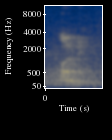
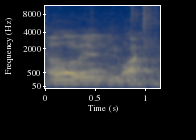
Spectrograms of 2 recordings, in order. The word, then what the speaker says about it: Loney: Loney. I'm sorry? Okay. Could you spell it? L-O-N-E-Y.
